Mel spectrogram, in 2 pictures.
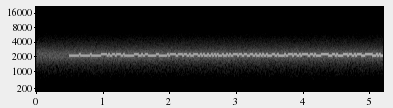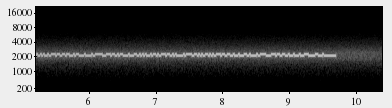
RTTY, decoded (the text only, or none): NVVE AFYJ IJUK EGTG ZTFF LBKT BUYD XERR PUKO PQMC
